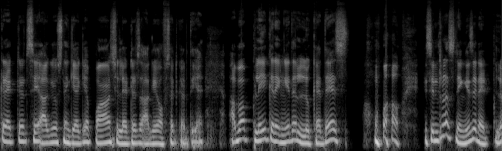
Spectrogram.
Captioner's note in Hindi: हंसी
